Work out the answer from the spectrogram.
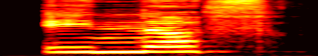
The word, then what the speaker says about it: enough: de figure qu'au début ça finit par auug et devant il y a des lettres consonne il y a il y a un groupe de consonnes mais ça finit par UG donc ça va être enough h HE Young bien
